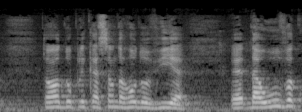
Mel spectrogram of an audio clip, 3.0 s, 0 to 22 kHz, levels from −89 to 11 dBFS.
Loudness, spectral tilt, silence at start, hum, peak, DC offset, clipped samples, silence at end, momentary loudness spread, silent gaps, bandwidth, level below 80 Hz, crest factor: -19 LUFS; -4.5 dB/octave; 0 s; none; -4 dBFS; under 0.1%; under 0.1%; 0 s; 12 LU; none; 13.5 kHz; -46 dBFS; 16 dB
